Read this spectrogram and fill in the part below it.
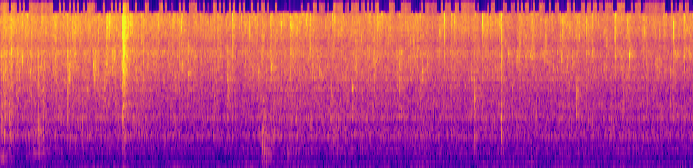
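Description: Sliced onions sauté in hot oil in a pan for a Hamour fish curry, giving a steady, moderate sizzle with scattered pops and a stirring scrape, close and without voices.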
